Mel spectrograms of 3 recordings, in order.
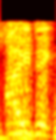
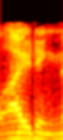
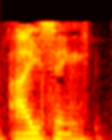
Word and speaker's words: Eiding: It took me a while to find out who Paul Eisen was. I mean, not before. – Eiding, not Eisen. – My God, Donald, you can't even pronounce the dude's name. Paul Eiding, not Eising.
